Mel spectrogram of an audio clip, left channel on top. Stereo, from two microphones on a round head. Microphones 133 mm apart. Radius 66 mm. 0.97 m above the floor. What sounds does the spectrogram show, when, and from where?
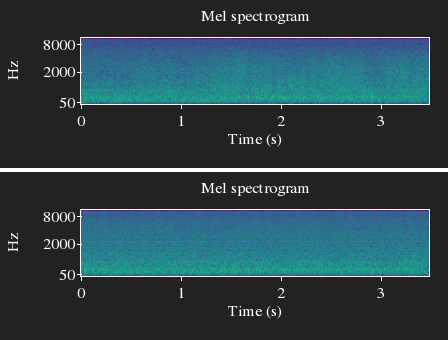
Only background noise.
